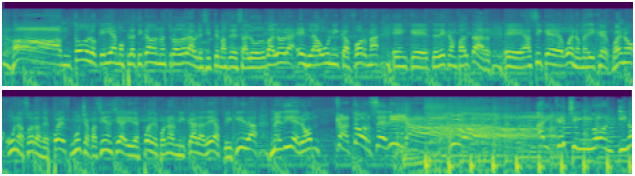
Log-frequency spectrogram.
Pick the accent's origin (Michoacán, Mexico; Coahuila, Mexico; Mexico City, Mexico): Mexico City, Mexico; now in Ohio, United States; del DF mexicano.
